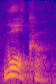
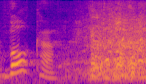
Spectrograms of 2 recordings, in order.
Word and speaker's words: Walker: Walker. What? W is pronounced Your employer's name is Walker. Yeah, Volker.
